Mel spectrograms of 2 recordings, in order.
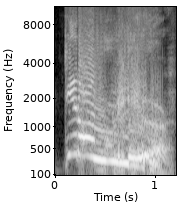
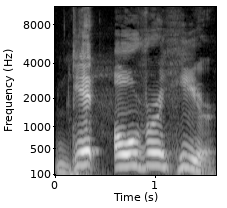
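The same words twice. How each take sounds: First: It is said imitating Scorpion's voice. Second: It is said in his normal voice.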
